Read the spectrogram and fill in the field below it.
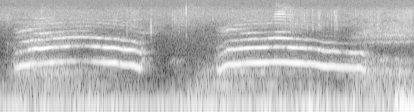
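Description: A lilac Birman kitten gives two clear, drawn-out meows close by, separated by a short pause, against a quiet background.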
